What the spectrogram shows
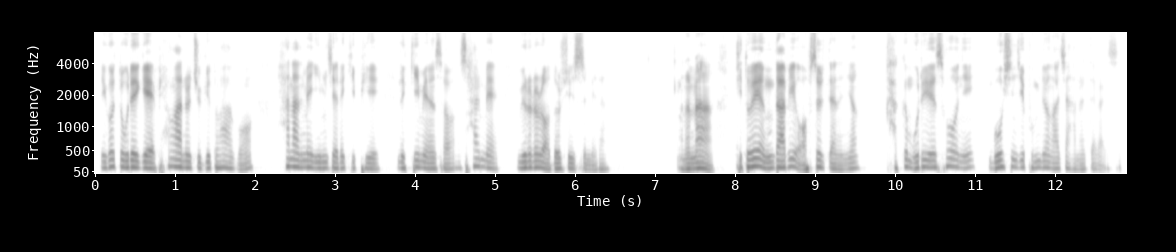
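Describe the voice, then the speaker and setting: A man's voice: mid-range voice, a little fast, bright, forceful tone, clean tone, dry recording, studio quality. A middle-aged man preaching a sermon as pastor, teaching with questions to the congregation and acting out quoted voices. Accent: Korean. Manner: teaching, asks the congregation questions, acts out crowd rebukes.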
